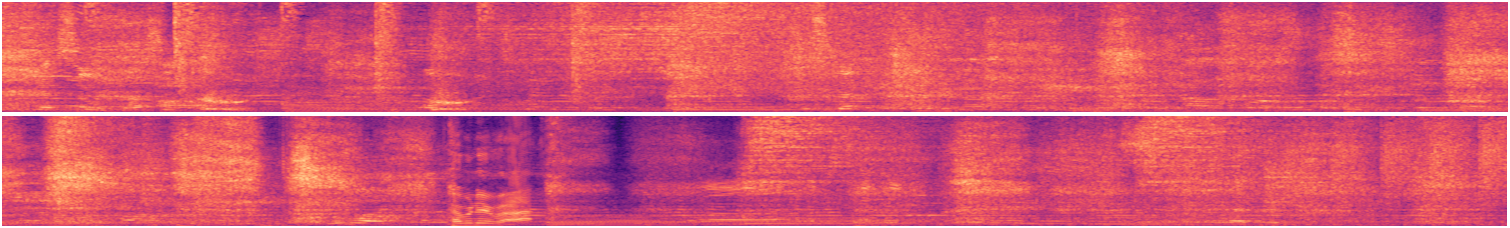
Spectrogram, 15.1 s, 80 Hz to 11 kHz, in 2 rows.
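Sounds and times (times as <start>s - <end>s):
background music with sustained notes: 0.0s - 8.6s
deep bass note: 1.4s - 8.4s
wavering pitched glide: 2.6s - 8.0s.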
